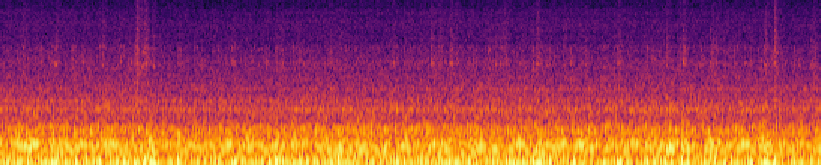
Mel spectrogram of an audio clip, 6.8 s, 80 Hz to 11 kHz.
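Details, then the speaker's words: 1963 Ford F100 engine idling after timing, air-fuel mixture and manual choke adjustments and a new plastic fuel filter that cured stalling; smooth steady low idle, even light patter, no misses or knocks, running like a dream. "With this new plastic one I've got on it, it is running like a dream."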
